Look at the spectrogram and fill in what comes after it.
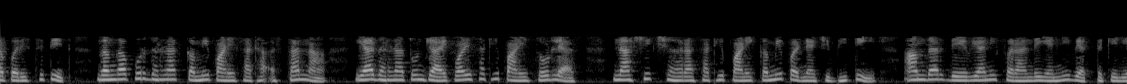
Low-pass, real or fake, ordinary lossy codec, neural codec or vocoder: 3.6 kHz; real; MP3, 24 kbps; none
